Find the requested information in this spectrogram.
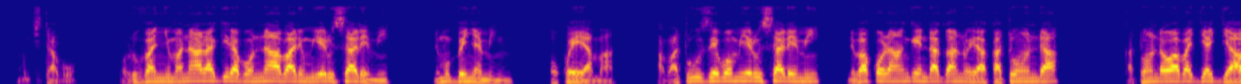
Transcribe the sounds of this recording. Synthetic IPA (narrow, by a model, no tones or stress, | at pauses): muci̥ta̰βo̰ | o̰luvaɲːumanaːlaɟiɾaβo̞nːaːβalimuje̞ɾusaːle̞mi | nemube̞ɲamini | o̞kwe̞ːja̰ma̰ː | βa̰tuːze̞βo̞ːmuje̞ɾusaːle̞mi | neβako̞laːŋɡe̞ːndaɡaːno̞jakato̞ːnda | kato̞ːndawaːβaɟːaɟːa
